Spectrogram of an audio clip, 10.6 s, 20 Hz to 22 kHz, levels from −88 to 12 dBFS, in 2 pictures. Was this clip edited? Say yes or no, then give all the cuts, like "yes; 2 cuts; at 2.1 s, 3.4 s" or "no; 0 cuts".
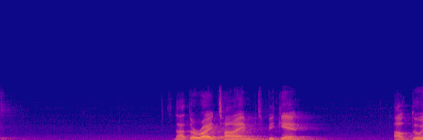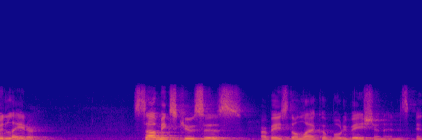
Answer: yes; 1 cut; at 1.9 s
